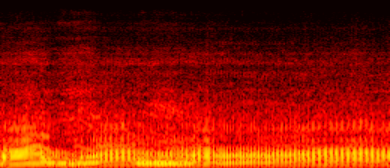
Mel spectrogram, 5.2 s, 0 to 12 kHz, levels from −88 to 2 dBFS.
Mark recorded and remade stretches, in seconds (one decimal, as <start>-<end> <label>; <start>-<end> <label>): 0.0-0.9 remade; 0.9-4.0 recorded; 4.0-5.2 remade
